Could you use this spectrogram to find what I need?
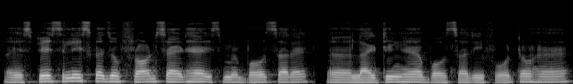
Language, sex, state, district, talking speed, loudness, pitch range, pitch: Hindi, male, Bihar, Madhepura, 165 wpm, -25 LUFS, 110-125 Hz, 120 Hz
